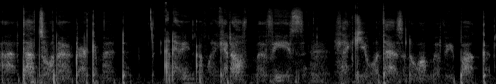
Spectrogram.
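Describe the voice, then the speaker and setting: Amid noticeable background noise, a relaxed whisper comes through. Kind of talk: ASMR whisper ramble. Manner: soft whispering, relaxed, rambling.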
